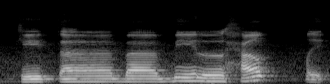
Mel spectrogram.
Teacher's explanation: ta'nya ini panjang, 2 harokat.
